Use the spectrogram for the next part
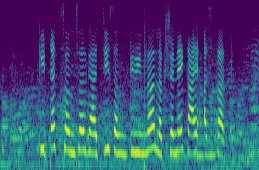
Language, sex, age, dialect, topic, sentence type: Marathi, female, 18-24, Standard Marathi, agriculture, question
